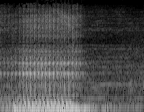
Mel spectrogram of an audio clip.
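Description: Live electronic music played loud through a festival sound system. A very rapid, heavy-bassed stuttering burst lasts about a second from just after the start, then the music drops back to a lower level.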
